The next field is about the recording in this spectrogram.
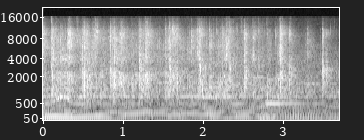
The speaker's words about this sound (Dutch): Laten we Hem een applaus geven.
